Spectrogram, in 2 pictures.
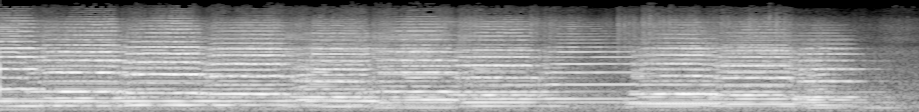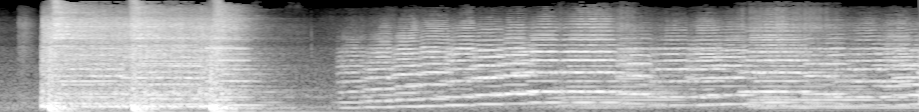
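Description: Military wind band of clarinets, saxophones and brass playing held chords. Partway through, the music breaks for three loud cymbal crashes with drum strokes, then comes back in with a rising run of notes.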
